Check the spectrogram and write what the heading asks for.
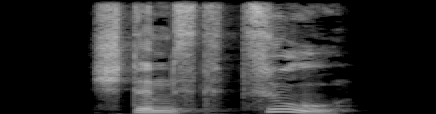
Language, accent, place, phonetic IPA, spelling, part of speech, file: German, Germany, Berlin, [ˌʃtɪmst ˈt͡suː], stimmst zu, verb, De-stimmst zu.ogg
- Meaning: second-person singular present of zustimmen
